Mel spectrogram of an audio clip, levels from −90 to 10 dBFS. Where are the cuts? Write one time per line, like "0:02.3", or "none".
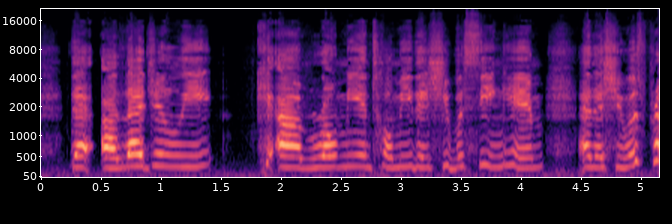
none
